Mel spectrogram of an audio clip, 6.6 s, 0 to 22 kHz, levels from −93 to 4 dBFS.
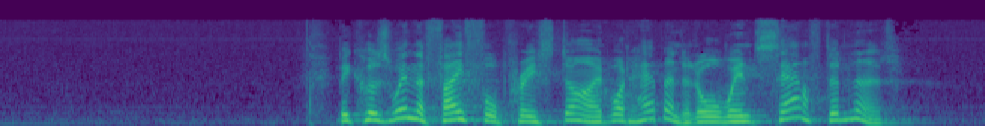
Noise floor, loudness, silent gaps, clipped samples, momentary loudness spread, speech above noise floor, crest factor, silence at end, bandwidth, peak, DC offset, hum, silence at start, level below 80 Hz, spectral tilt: -62 dBFS; -26 LUFS; none; under 0.1%; 6 LU; 37 dB; 20 dB; 0.6 s; 11.5 kHz; -8 dBFS; under 0.1%; none; 2.05 s; -74 dBFS; -6 dB/octave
